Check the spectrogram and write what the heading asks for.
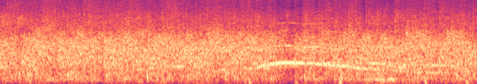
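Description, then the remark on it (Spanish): An audience bursts into steady, loud applause for Benny Barra, a dense wash of many hands clapping continuously for a few seconds, with a faint whistle rising briefly over the noise. “Un aplauso para Benny Barra”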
